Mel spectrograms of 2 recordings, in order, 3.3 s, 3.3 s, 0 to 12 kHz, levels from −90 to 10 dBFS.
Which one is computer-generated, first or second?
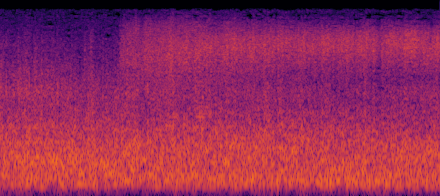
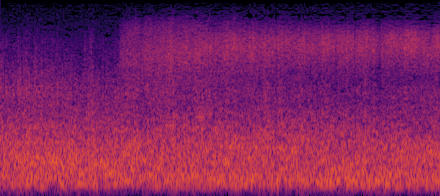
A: first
